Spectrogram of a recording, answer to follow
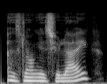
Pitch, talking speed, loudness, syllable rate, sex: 175 Hz, 280 wpm, -14 LUFS, 6.2 syllables/s, female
